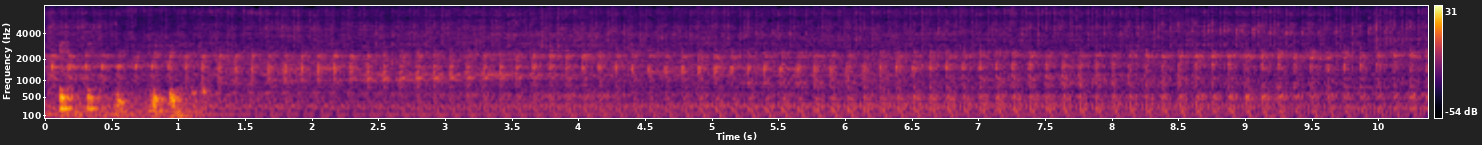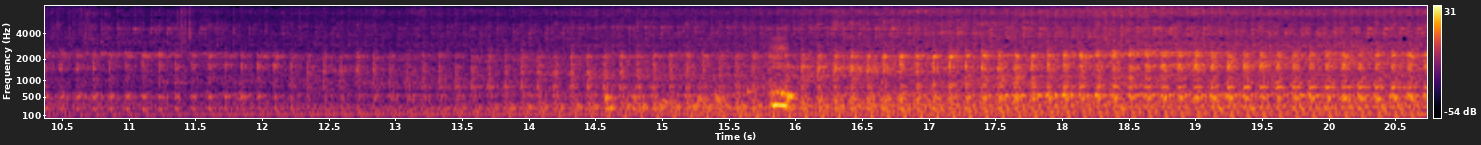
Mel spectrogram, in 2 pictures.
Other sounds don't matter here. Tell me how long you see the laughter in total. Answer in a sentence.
You can hear the laughter for 3 seconds altogether.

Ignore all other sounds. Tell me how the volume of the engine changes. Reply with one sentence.
The loudness of the engine goes up.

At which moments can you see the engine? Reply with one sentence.
You can hear the engine from 0.0 to 20.7 s.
